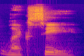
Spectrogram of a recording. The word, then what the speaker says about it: LXC: lxc for short and just like lex d lxc is pronounced lex c the lxd is more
